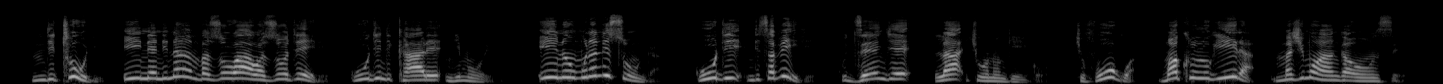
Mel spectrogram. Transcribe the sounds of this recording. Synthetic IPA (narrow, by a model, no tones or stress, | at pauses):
nditʰuɗi | inɛndinaɱvazɔwawazɔtɛɾɛ̰ | kut̬indikʰalɛndimɔ̰ːjɔ | inumunandisuŋɡa | kut̬indisapitɛ | kud͡zɛnd͡ʒɛ | lat͡ʃiwɔnɔŋɡɛːkɔ | t͡ʃifukwa̰ | mwakʰululukiɾa̰ | m̩mat͡ʃimɔaŋɡaɔːnsɛ̰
